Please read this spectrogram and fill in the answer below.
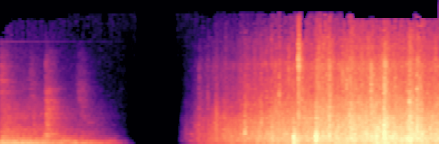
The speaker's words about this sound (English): And it's pouring down. It's just like London.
